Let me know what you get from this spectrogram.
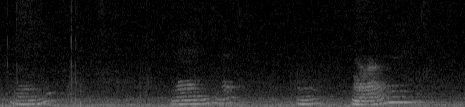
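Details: Meowing from a cat family, with the father cat staying beside the mother and her kittens; four clear harmonic meows, the last a longer two-part call that bends upward, amid faint indoor background noise.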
